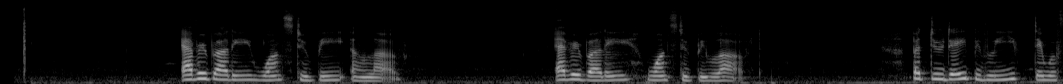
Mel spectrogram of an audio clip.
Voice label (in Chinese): 英文朗读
